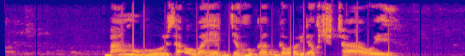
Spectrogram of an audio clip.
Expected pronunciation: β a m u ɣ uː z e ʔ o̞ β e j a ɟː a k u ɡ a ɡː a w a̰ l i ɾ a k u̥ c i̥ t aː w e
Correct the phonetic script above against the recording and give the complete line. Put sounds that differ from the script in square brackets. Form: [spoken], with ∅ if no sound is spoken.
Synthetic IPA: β a m u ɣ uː z [a] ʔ o̞ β [a] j a ɟː a k u ɡ a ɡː a w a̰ l i ɾ a k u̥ c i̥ t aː w e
